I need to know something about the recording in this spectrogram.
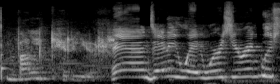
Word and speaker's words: Valkyrie: my pronunciation, Valkyrie, but in my defense, it is actually pronounced as Valkyrie.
